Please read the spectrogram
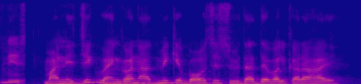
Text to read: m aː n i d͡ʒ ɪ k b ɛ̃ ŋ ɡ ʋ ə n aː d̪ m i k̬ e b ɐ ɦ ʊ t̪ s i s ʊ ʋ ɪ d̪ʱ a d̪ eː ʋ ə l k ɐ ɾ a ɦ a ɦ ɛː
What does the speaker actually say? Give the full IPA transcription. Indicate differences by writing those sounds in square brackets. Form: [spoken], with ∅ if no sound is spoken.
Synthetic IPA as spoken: m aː n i d͡ʒ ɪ k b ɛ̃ ŋ ɡ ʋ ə n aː d̪ m i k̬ e b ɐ ɦ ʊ t̪ s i s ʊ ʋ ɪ d̪ʱ a d̪ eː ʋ ə l k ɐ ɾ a ɦ a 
